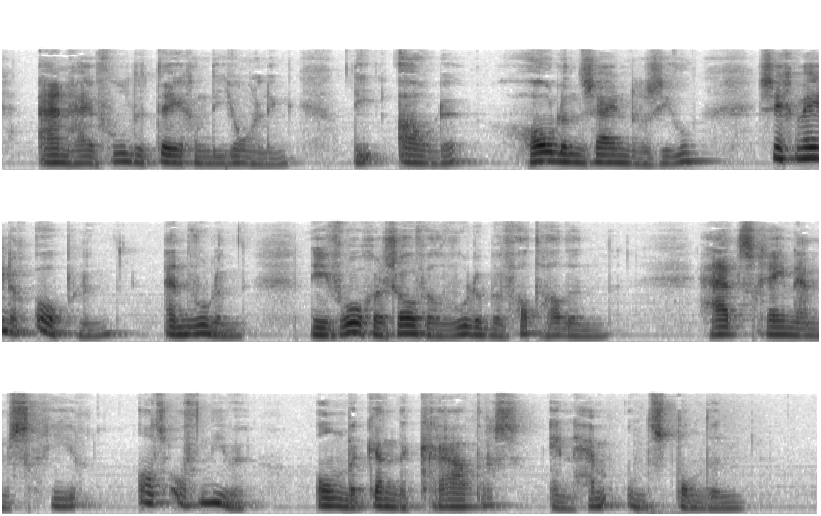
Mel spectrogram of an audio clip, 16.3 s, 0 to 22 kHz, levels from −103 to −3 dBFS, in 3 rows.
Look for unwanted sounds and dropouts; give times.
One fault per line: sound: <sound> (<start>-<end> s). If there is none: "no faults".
no faults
